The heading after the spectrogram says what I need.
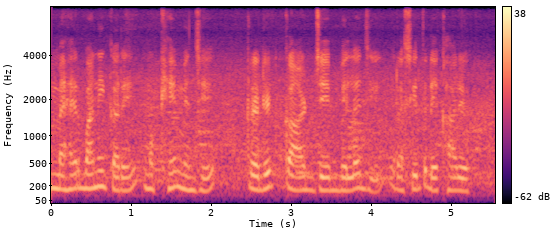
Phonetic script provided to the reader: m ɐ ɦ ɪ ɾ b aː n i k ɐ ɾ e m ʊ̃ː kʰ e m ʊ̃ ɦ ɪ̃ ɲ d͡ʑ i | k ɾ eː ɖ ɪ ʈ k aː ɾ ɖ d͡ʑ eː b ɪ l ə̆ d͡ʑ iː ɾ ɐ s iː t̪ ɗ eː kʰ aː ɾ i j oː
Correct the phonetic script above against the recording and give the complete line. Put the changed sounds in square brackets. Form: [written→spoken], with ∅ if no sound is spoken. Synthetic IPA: m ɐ ɦ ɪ ɾ b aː n i k ɐ ɾ e m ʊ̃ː kʰ e m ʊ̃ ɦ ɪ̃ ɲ d͡ʑ [i→e] | k ɾ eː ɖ ɪ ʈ k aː ɾ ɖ d͡ʑ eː b ɪ l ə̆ d͡ʑ iː ɾ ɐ s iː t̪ ɗ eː kʰ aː ɾ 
